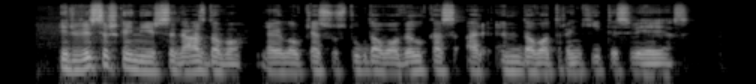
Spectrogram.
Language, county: Lithuanian, Kaunas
